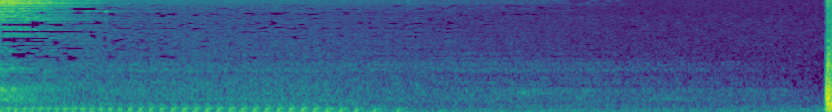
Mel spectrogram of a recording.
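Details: Yamaha Mio J fuel-injected scooter won't start; the fuel pump runs, the battery is good and a spark plug is fitted. The starter spins fast and light with no firing, suggesting lost compression, possibly from carbon lodged at the valve; oil is to be poured into the plug hole.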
